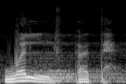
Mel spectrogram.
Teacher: Ini wajib dibaca jelas lam sukunnya. Tidak boleh dibaca wafat, harus dibaca lam sukun. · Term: idhar qamariyah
